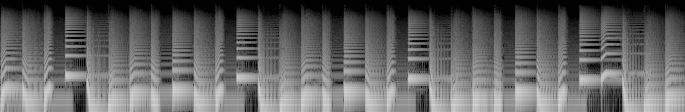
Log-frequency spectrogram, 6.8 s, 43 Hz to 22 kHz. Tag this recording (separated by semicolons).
music; samples; sounds; digital; loops; 8-bit; hit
